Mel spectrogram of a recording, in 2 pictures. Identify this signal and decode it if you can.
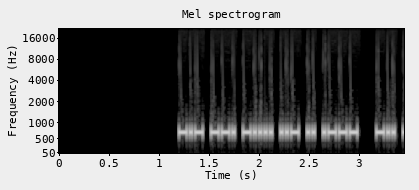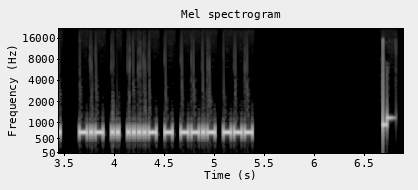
Morse code, heard as a keyed tone, about 42 wpm, 700 Hz. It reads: KG6UIJ DE KI4TQO
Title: USA Callsign DE Callsign - 6 Characters - 45wpm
